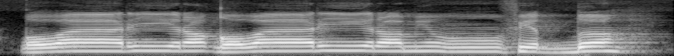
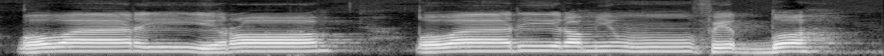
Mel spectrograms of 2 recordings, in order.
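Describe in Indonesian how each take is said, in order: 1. Qawariro pertama berakhir dengan vokal pendek. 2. Qawariro pertama berakhir dengan vokal panjang. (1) "jika wasol, kedua roknya dibaca pendek" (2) "jika waqaf roknya dibaca panjang"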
